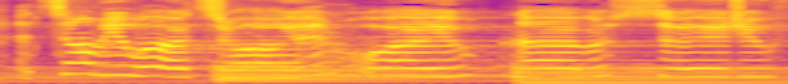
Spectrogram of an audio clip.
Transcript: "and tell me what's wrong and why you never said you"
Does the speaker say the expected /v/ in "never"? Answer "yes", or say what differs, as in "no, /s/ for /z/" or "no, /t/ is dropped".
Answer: yes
